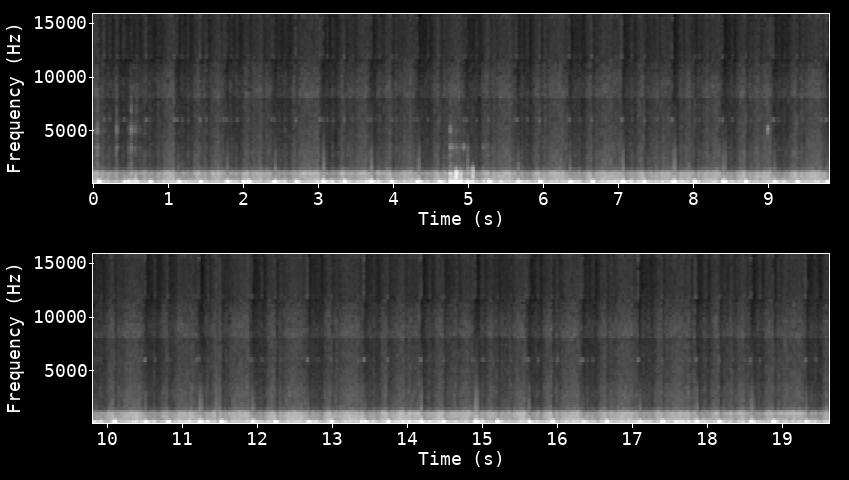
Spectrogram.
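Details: Own heartbeat heard through a stethoscope while trying to make it go faster and holding breath a couple of times: rapid, steady, muffled thumps over a background hum; normal heart sounds.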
